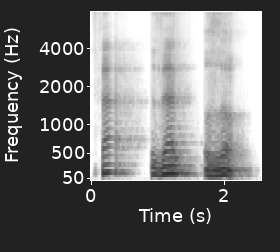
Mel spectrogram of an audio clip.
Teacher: Yaitu maju dikit. Ujung lidah pada pertemuan ujung gigi seri atas dengan bawah.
